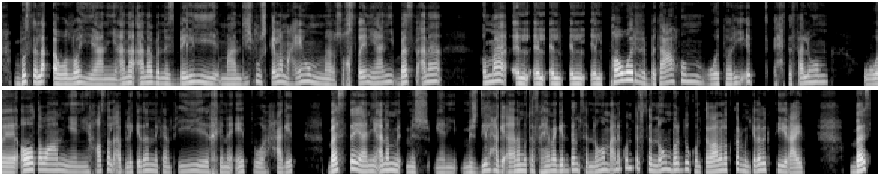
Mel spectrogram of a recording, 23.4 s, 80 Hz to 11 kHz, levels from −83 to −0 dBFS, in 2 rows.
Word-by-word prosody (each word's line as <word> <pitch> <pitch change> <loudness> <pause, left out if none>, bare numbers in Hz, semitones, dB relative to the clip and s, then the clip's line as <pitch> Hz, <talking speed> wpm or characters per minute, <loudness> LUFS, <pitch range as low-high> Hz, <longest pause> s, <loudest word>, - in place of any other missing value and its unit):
بُص، 210 +6 +1
لأ 210 +2 +5
والله. 160 +3 +4
يعني 150 -4 -3
أنا 185 +4 +1
أنا 190 +1 +1
بالنسبة 170 -3 -2
لي، 190 -5 -1
ما 155 0 -4
عنديش 155 +7 -5
مشكلة 205 0 -1
معاهم 175 -4 -3
شخصيًا 180 +5 -2
يعني، 195 +3 -4
بس 205 +2 +1
أنا 225 +5 0 0.6
هم 210 +4 +2
ال 240 -2 +4 0.4
ال 170 0 +3
ال 165 -1 +3
ال 165 0 +2 0.2
الpower 245 +9 +7
بتاعهم، 200 +6 -2
وطريقة 160 +7 -3 0.3
احتفالهم. 190 +8 -3 0.5
وآه 155 +6 +4
طبعًا 205 -2 +1
يعني 160 -3 -7
حصل 180 +6 -4
قبل 150 +1 -5
كده، 165 +5 -2
إن 190 -2 -4
كان 160 -3 -8
في 170 +2 -6
خناقات، 155 +2 -5
وحاجات. 150 +2 -5 0.4
بس 190 +5 +5
يعني 180 -6 +4
أنا 205 +3 +3
م 205 -3 0
مش 155 -2 -7
يعني 140 0 -8
مش 145 0 -6
دي 185 +7 0
الحاجة 185 -5 -1
أنا 185 - +2
مُتفهّمة 180 -2 -2
جدًا 190 +3 -1
سِنُّهم، 175 +5 -3
أنا - - -1
كنت 270 +1 -3
في - - -6
سِنُّهم 210 +2 -1
برضه، 210 +2 -1
وكنت 165 -6 -4
باعمل 175 +5 +4
أكتر 205 +1 -2
من 170 -3 -4
كده 185 +3 +2
بكتير 185 -7 -1
عادي. 145 +1 +2 0.6
بس 185 +9 +9
180 Hz, 160 wpm, -21 LUFS, 155-205 Hz, 0.6 s, بس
